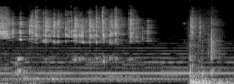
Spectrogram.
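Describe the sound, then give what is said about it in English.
Five dice rattle and clatter for about a second and a half in a rapid, bright, clicking burst, then a brief pause before a final louder tumble of clacks. “Five dice, you need three successes.”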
